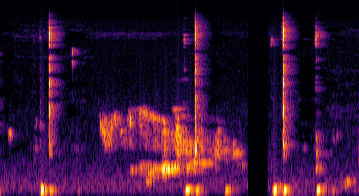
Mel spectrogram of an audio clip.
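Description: Computer mouse clicks: four short, sharp single clicks spread unevenly across a few seconds, with a faint wavering sound in between.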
